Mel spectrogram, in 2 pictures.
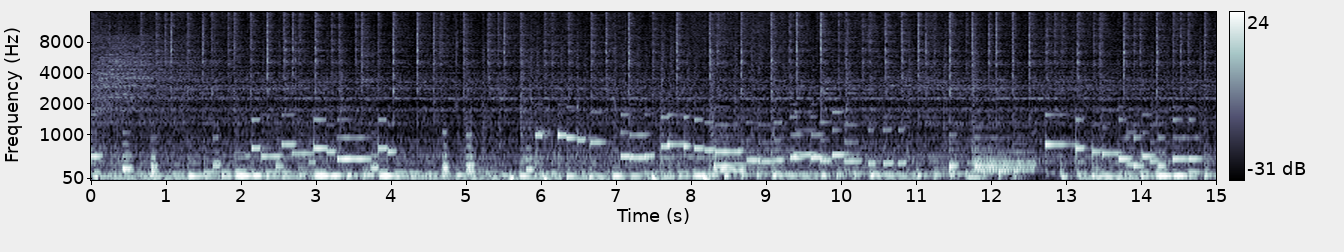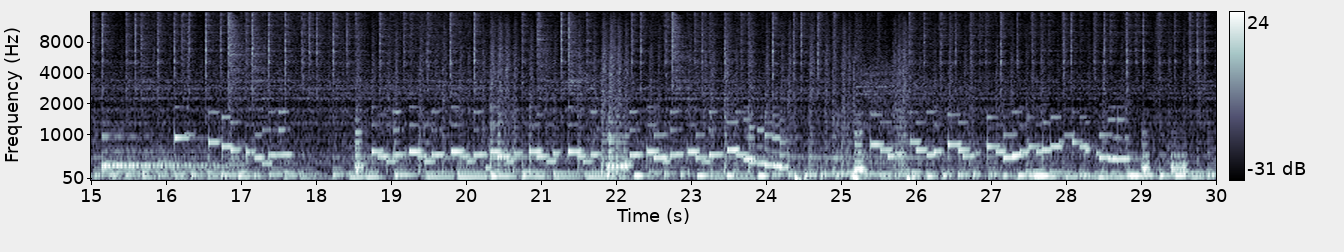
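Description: Instrumental jazz: a busy drum kit with cymbals, hi-hat and bass drum, under fast running melodic lines and a bass line.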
